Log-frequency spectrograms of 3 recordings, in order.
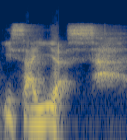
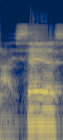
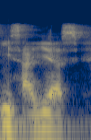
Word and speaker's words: Isaias: That's how you pronounce it. A lot of people, obviously, in America are pronouncing it Isaias and all that, but the proper name, I don't really care how you pronounce it, but the proper name is Isaias.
